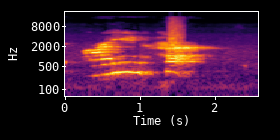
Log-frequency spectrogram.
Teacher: মাখরাজ হলকের মধ্যগান হইতে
